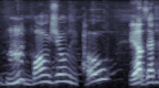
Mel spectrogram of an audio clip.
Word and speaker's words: Bong Joon-ho: Bong Joon-ho? Yep. Is that how you pronounce that? Bong Joon-ho, yep.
